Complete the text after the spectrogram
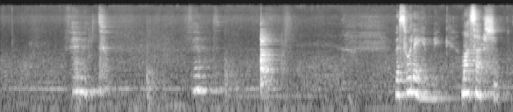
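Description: A woman speaks calmly in short phrases, close by.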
